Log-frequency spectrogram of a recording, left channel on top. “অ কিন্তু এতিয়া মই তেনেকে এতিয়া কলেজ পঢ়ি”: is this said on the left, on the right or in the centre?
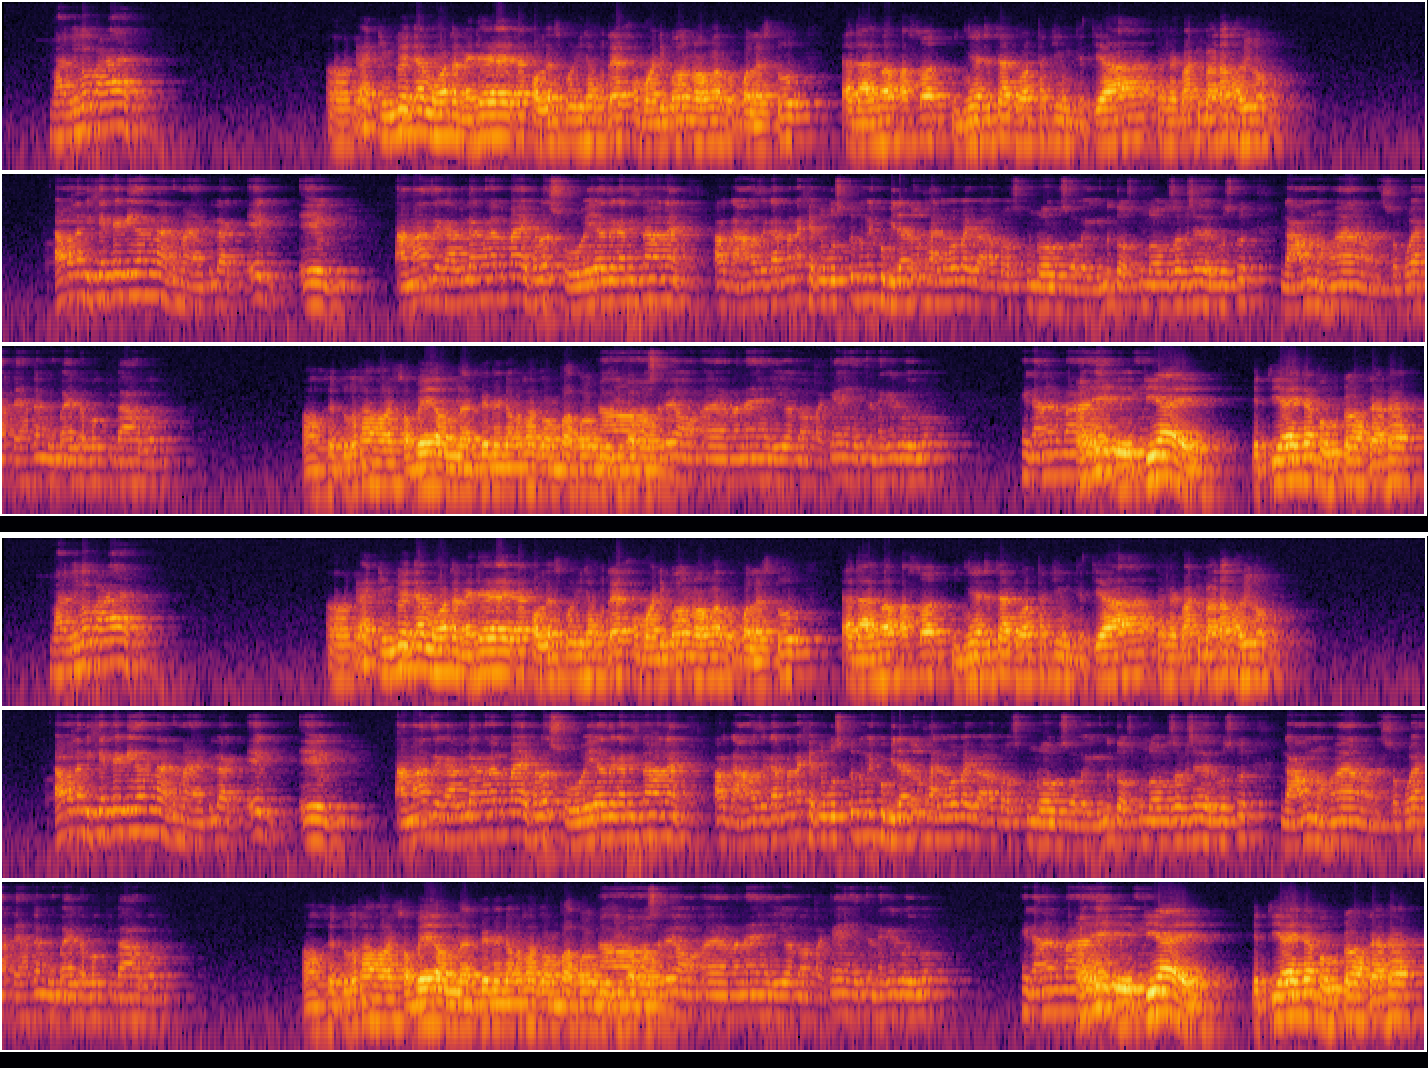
Right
